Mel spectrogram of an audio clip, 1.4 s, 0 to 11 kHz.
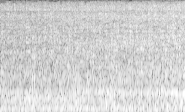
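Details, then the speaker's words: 2008 Volkswagen Golf 5 1.6 MPI, petrol/LPG, 167,000 km, belt changed at 126,000 km, idling: steady, even hum with no knocks, misses or ticks; engine quiet and smooth, no misfire, no smoke, compression good. "Мотор працює тихо рівно не троїть не димить компресія есть"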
